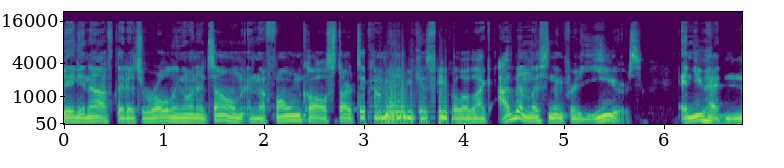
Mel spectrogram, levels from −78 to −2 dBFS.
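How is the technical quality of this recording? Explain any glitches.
There's one real glitch here. From 2.94 to 3.90 s the speech goes robotic, which is likely repeated short buffers: audio arrived too slowly, so about half the time the last 5 ms or so got replayed, locking in a rigid, metallic 188 Hz buzz.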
